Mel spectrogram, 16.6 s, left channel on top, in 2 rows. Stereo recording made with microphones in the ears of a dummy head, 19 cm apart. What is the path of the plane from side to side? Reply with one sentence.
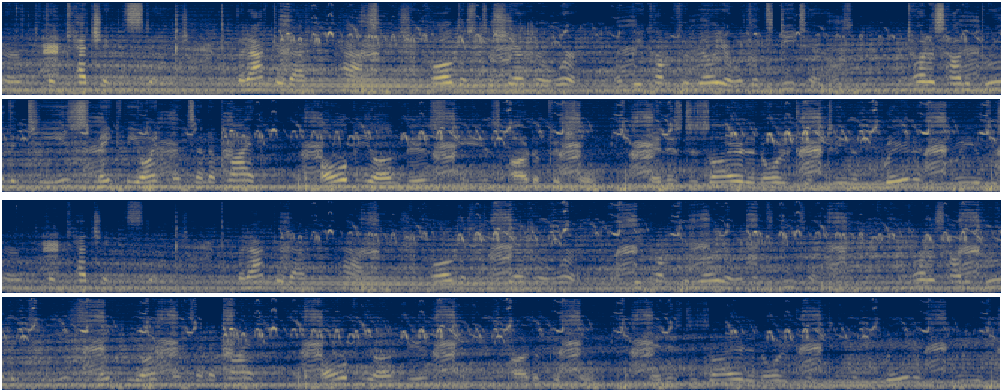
You can hear the plane go from the left side to the right.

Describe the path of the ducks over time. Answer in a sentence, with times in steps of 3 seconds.
In this clip you hear the ducks on the left from 0 s, on the right from 3 s, in the centre from 12 s and on the left from 15 s.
